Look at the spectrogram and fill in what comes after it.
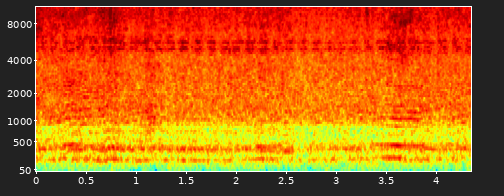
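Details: Bees swarming out of their hive make a continuous, low-pitched droning buzz. Brief louder whines rise and fade as single bees fly close over the even hum.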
